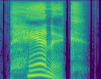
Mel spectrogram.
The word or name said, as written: panic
